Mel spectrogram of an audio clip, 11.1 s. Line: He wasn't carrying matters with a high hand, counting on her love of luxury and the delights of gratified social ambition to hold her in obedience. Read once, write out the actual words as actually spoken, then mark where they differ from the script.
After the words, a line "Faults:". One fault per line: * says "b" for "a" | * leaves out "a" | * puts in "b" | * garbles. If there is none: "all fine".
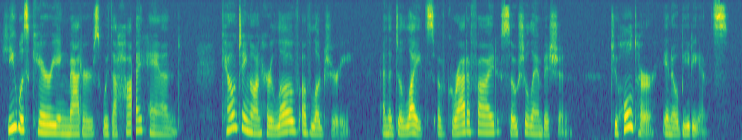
He was carrying matters with a high hand, counting on her love of luxury and the delights of gratified social ambition to hold her in obedience.
Faults:
* says "was" for "wasn't"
